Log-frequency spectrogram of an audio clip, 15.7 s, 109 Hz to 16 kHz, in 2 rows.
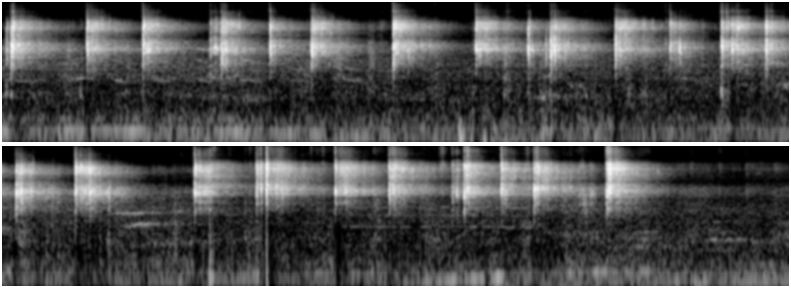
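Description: Long wooden sticks clacking against each other in quick, irregular strikes, about two a second, as two men spar in stick fighting. The strikes stop about 14 seconds in.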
